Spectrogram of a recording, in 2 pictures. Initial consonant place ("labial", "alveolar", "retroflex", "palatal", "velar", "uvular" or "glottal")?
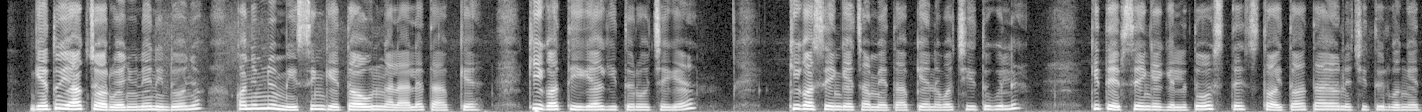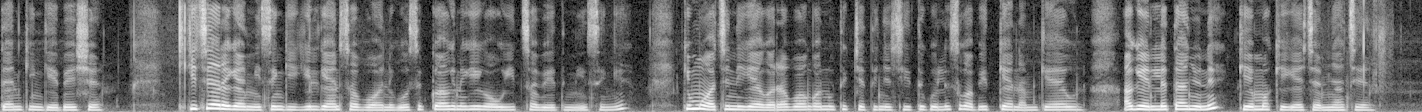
velar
